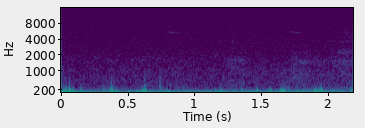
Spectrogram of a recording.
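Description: Quiet low rumble with a few faint, soft low thumps.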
